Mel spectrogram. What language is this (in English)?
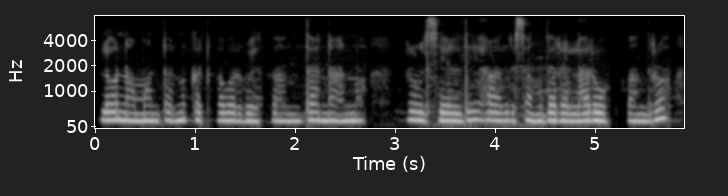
Kannada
